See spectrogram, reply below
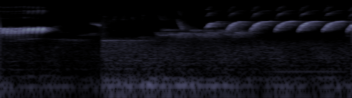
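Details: Canary singing nonstop in the 'gacor ngerol' style, used as a tutor song for young canaries and to coax silent ones into singing: a loud buzzy trill, a brief pause, then rapid rising chirped notes repeated about four per second.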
